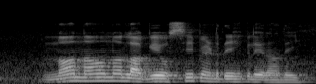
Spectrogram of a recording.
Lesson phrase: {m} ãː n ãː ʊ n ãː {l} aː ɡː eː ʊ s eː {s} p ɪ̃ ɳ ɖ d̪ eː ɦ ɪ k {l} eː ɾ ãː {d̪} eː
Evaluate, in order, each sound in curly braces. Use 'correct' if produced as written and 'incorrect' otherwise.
incorrect: n, correct, incorrect: none, correct, correct

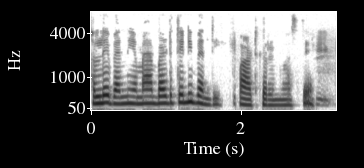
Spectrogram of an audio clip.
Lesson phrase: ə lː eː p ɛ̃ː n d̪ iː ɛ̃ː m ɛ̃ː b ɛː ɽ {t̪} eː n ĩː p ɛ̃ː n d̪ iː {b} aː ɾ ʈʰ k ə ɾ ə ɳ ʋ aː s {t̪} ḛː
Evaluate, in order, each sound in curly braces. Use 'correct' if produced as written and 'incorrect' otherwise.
correct, incorrect: p, correct

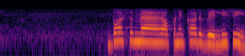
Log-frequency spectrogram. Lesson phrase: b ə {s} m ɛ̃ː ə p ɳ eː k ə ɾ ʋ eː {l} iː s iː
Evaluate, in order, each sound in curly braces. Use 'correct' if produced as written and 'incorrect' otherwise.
correct, correct

